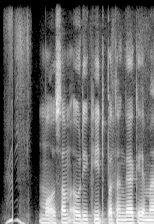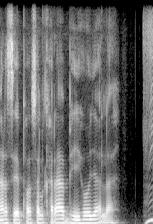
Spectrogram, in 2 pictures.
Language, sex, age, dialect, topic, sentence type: Bhojpuri, male, 18-24, Southern / Standard, agriculture, statement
